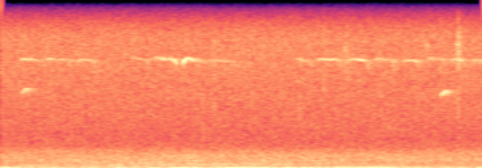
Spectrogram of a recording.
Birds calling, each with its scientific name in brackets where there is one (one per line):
unidentified bird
